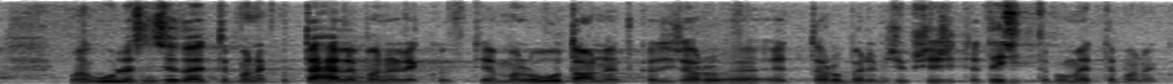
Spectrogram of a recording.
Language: Estonian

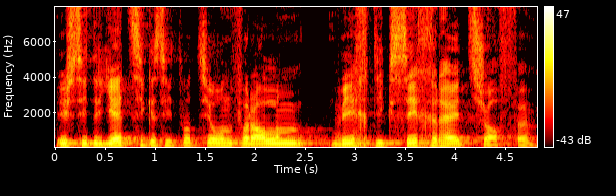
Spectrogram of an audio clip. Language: Swiss German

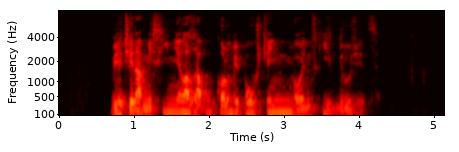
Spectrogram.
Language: Czech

